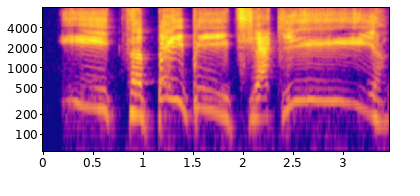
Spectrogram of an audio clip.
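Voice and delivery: absurd, angry, very high, rasping, screeched, drawn-out evil voice. Describing an absurd game voice they've tried, the speaker performs it: The Darkness voice. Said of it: "insanely fucking weird voice like that".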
